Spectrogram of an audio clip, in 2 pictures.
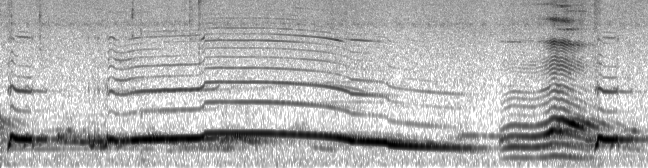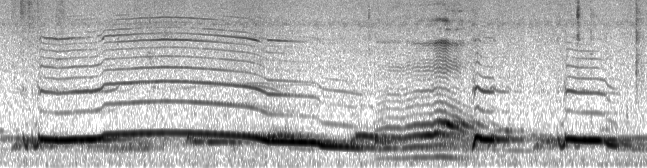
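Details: Breeding Barbary dove of the pelung style, kept as a songbird and said to sing often, gives long sustained clear coos about every five and a half seconds, each ending in a rough, broken flourish.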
